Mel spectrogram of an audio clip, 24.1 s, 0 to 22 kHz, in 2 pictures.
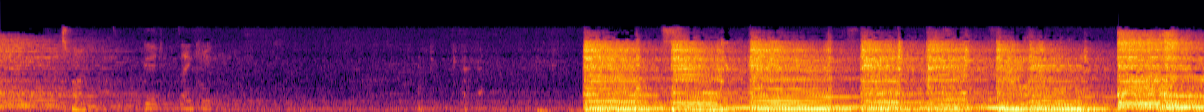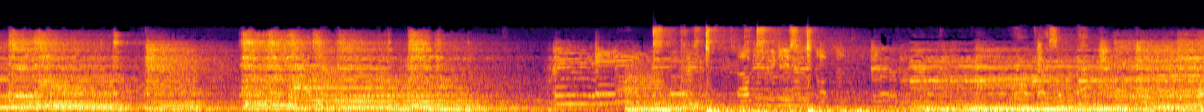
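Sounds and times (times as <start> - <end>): rock band playing: 0.0 - 0.7, 5.8 - 24.0.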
